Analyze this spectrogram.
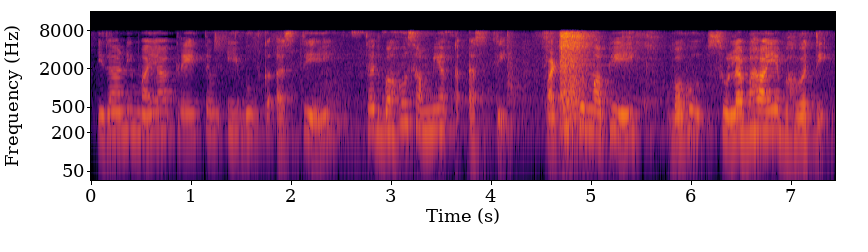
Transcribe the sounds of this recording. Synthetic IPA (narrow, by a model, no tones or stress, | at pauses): id̪aːnimɐjaːkɾeːt̪ɐmiːbukɐst̪i | t̪ɐd̪bɐɦusɐmjɐkɐst̪ḭ | pɐʈit̪ɐmɐpi | bɐɦusulɐbʱaːjɐbʱɐʋɐt̪i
